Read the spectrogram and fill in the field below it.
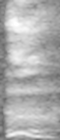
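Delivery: high shocked gasp; sharp gasp. Acted. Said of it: "he gasped".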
